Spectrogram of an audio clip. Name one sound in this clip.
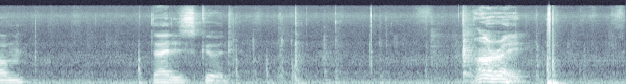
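A young man speaks briefly and casually close by.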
